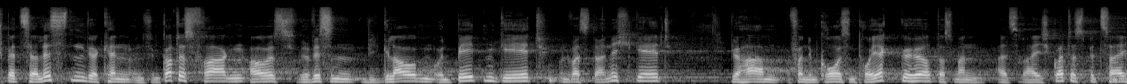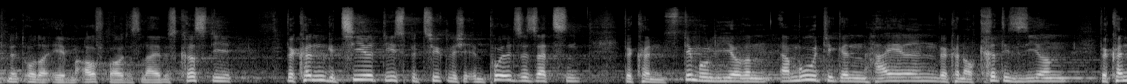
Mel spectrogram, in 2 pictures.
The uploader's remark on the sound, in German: Eröffnungsvortrag bei der kirchlichen Fachmesse und Ideenbörse " die pastorale " in Magdeburg. Wir danken dem Offenen Kanal Magdeburg für die Bereitstellung der Aufnahme!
